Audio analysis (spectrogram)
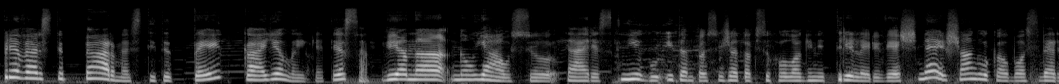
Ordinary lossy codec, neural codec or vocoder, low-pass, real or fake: AAC, 96 kbps; codec, 44.1 kHz, 2.6 kbps, SNAC; 14.4 kHz; fake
